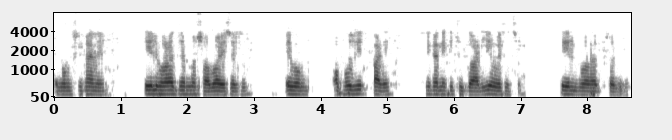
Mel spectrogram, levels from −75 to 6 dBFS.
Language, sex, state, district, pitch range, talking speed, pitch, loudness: Bengali, male, West Bengal, Jalpaiguri, 125-140 Hz, 120 wpm, 135 Hz, -17 LUFS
